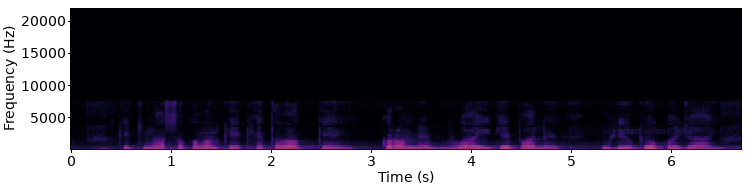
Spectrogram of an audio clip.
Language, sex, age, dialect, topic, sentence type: Magahi, male, 25-30, Western, agriculture, statement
